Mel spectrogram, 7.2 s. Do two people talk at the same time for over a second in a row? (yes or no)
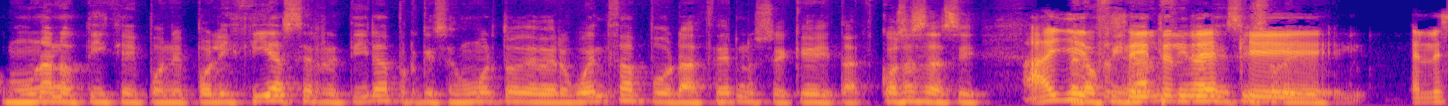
yes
